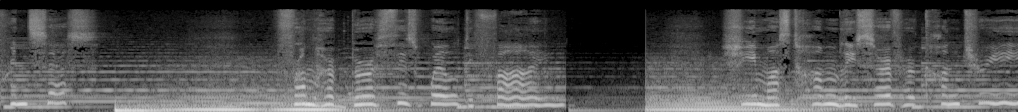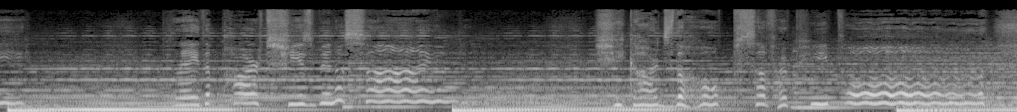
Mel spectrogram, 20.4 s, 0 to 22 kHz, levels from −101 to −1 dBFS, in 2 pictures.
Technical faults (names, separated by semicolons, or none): one channel inverted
